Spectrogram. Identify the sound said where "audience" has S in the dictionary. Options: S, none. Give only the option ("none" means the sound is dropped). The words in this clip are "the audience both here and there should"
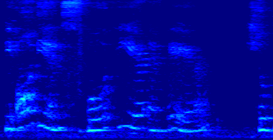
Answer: S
